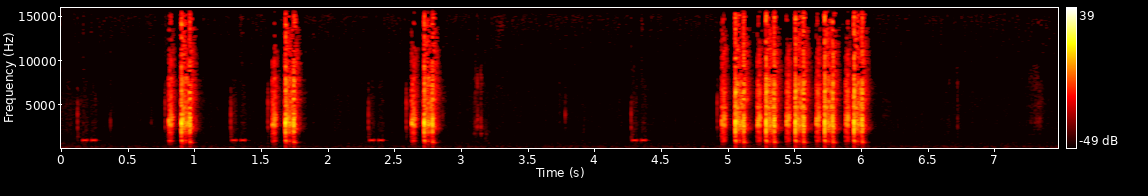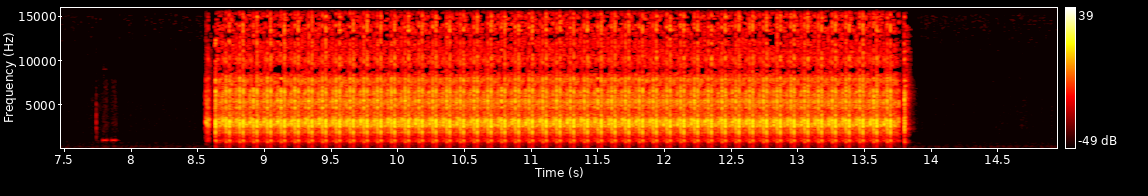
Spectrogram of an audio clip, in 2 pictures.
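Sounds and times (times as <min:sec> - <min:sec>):
camera shutter: 0:00.8 - 0:01.8, 0:02.6 - 0:02.9, 0:05.0 - 0:06.1, 0:08.6 - 0:13.9.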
